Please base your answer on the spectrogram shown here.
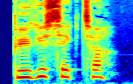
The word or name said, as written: byggesektor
